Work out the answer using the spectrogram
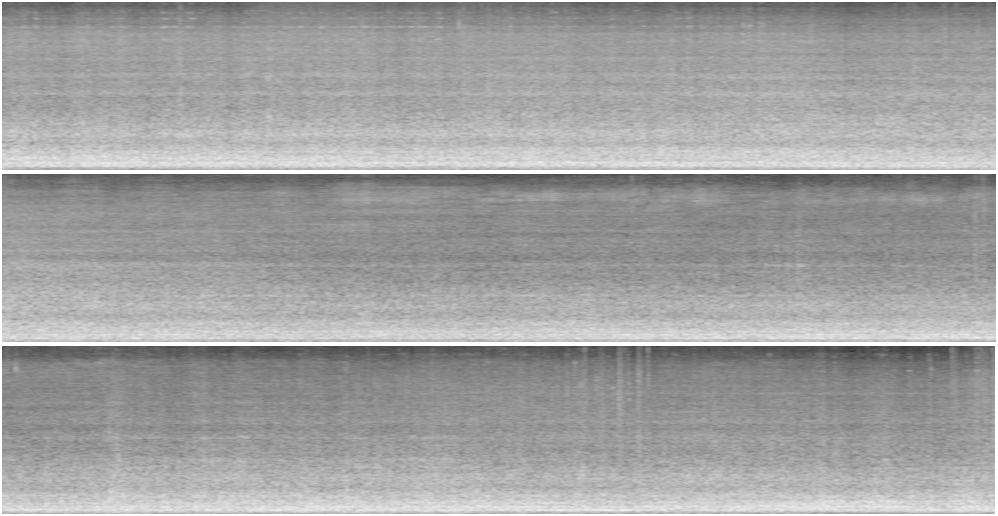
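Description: Sydney double-deck electric suburban train passing close by: a steady rumble of wheels on rail that eases a little midway and builds again toward the end.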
